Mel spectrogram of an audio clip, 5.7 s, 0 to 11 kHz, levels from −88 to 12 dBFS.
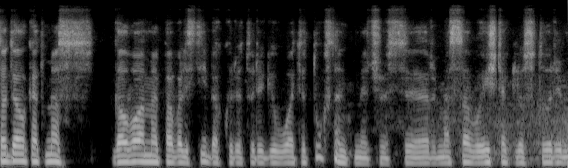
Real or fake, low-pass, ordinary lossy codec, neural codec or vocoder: real; 9.9 kHz; AAC, 64 kbps; none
